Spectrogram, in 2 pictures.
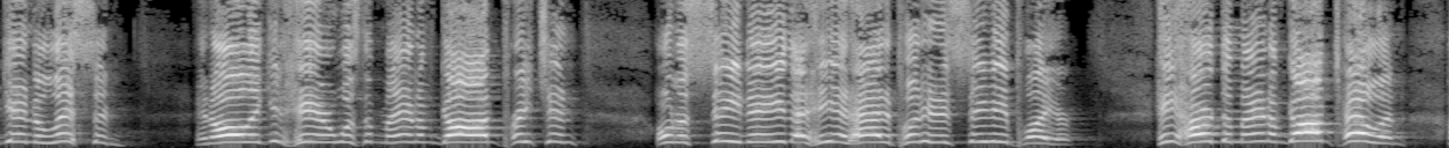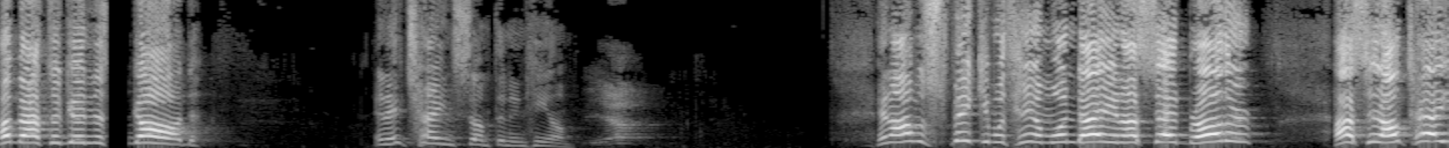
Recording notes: Recorded March 15, 2023 - Wednesday Evening Service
